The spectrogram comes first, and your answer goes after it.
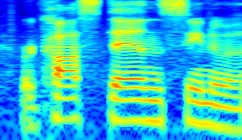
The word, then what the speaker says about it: rakastan sinua: Rakastan Sinua.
